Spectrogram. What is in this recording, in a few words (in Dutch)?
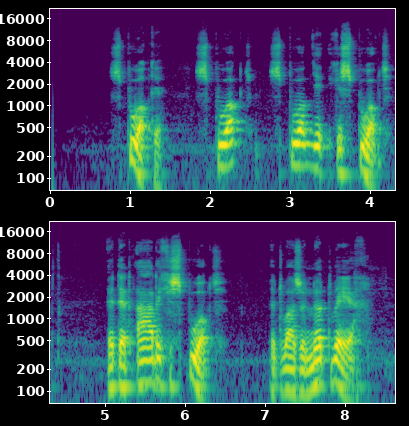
"spoken", Limburgs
